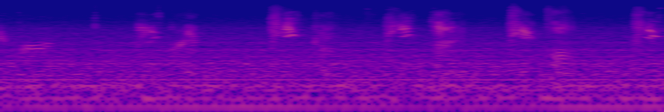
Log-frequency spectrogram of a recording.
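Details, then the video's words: Six-month-old male American budgie saying the words he knows to his green yoyo ball: whispery, speech-like syllables in quick clipped bursts, with a few squeaky notes over a low background hum. "Talking Parakeet"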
